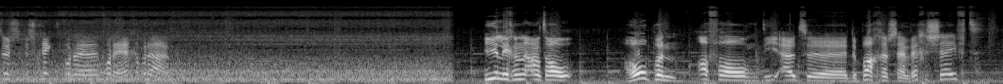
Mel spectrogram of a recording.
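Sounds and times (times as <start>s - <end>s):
low engine hum: 0.0s - 4.7s.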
